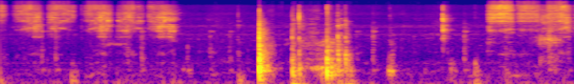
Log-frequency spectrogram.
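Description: Sharpening stone on a TSProf Kadet guided system drawn along a Chris Reeve Inkosi knife blade, several separated hissing rasp strokes with pauses between, plus a few sharp clicks and knocks from repositioning, fairly close.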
